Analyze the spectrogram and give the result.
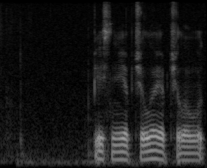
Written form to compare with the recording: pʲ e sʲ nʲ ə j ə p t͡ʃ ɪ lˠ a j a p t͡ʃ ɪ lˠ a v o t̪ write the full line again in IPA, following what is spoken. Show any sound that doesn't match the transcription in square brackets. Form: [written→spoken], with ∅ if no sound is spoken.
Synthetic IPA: pʲ e sʲ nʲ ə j [ə→a] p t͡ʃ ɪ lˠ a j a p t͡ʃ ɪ lˠ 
